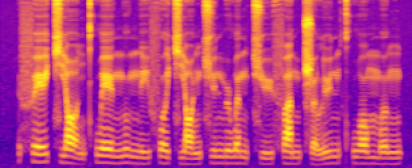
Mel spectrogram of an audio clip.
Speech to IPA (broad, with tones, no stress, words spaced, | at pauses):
fe˧˥ɪ̯t͡ɕjɑ̰˨˩ŋ kʰwe˥˧ɪ̯n̪u˥˩ n̪i˧˥fɤ˥t͡ɕjɑ˧˥ŋɕy˥n ɻwə˥˩n t͡ɕy˧˥fa˥nʈ͡ʂɤ˨ ly˥nkʰwɔ˥mɤ˥ŋ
